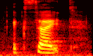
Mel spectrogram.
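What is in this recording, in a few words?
"excite", US English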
